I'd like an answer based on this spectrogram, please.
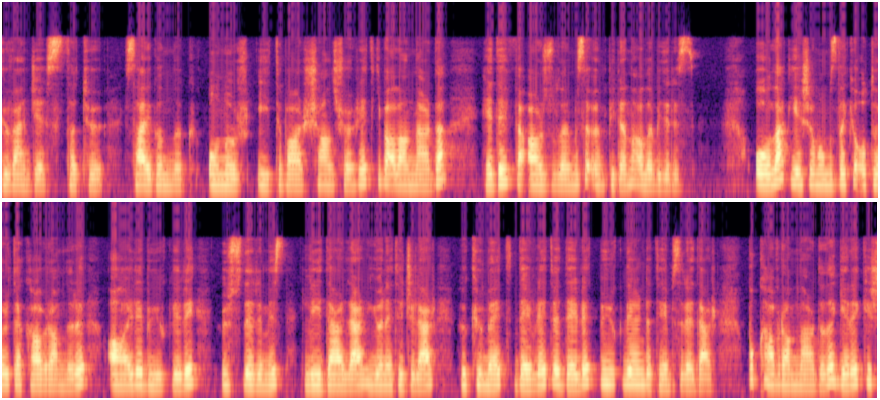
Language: Turkish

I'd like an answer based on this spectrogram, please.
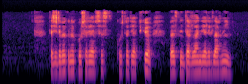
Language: Uzbek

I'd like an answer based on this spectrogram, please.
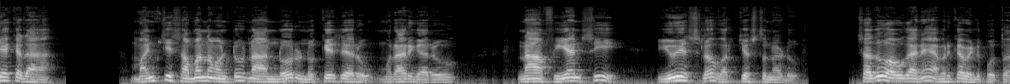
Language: Telugu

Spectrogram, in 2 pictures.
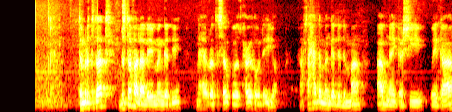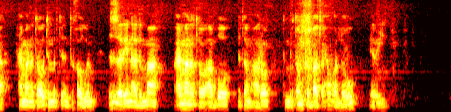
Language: Tigrinya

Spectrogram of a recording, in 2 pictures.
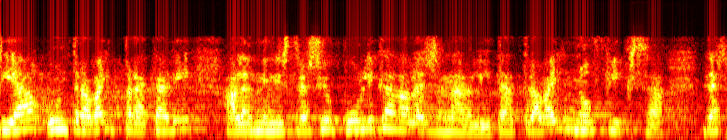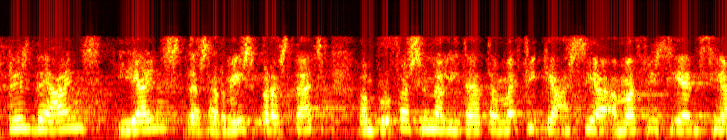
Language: Catalan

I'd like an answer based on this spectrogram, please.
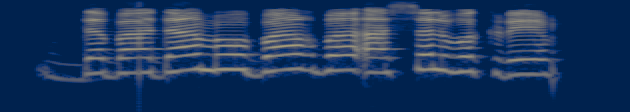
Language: Pashto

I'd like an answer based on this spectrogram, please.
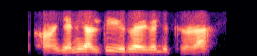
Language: Telugu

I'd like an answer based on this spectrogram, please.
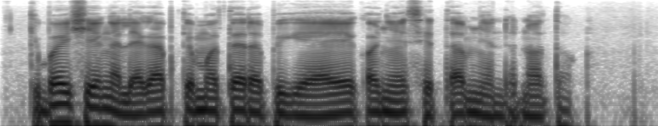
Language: Kalenjin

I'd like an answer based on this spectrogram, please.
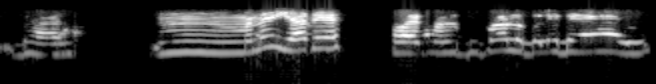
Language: Assamese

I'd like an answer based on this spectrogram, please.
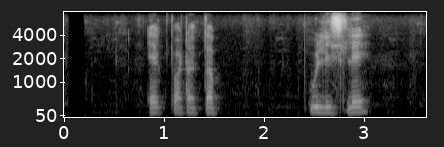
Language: Nepali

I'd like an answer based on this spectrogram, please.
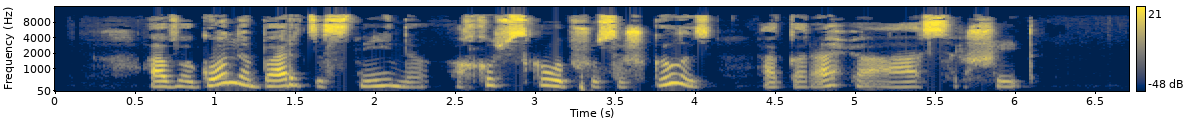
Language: Abkhazian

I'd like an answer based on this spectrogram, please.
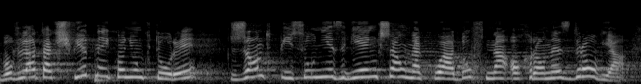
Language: Polish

